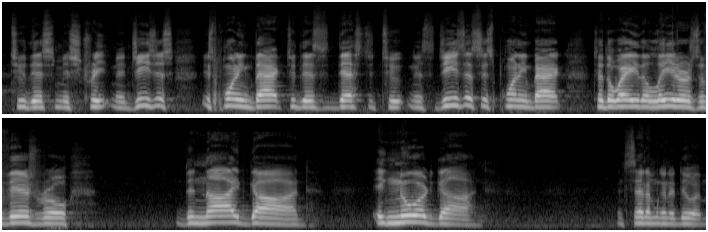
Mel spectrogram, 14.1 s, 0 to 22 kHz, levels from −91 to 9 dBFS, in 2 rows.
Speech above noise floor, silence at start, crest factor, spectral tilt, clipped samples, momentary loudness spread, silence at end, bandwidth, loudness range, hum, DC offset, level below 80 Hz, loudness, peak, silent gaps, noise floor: 42 dB; 0.1 s; 18 dB; -6 dB/octave; under 0.1%; 14 LU; 0 s; 10 kHz; 4 LU; none; under 0.1%; -76 dBFS; -26 LUFS; -8 dBFS; none; -68 dBFS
